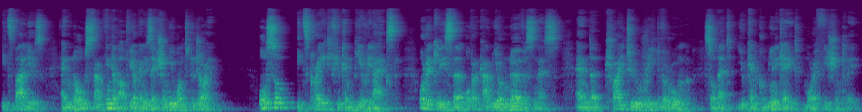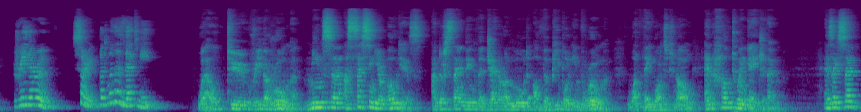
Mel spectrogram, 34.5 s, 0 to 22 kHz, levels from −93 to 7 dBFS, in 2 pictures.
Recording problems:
off-mic speech; far
room echo; noticeable; dies away in 0.5 s

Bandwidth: 15.5 kHz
